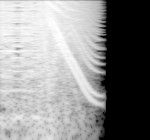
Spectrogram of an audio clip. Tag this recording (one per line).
fi
laser
ray
sci
zap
